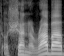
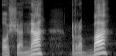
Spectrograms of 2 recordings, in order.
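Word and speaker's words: Hoshana Rabba: Here they call it Oshana Rabba, but the Israeli pronunciation, the Sepharic pronunciation, the one that I learned at school is Oshana Rabba.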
